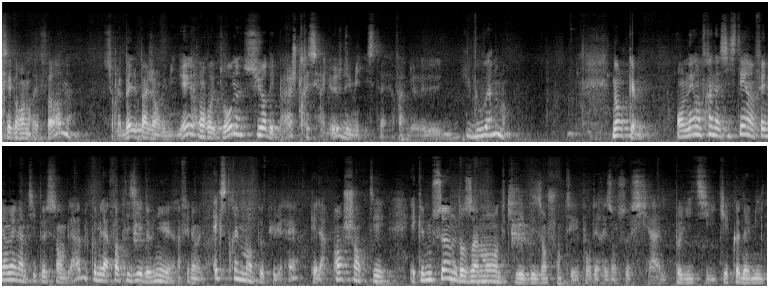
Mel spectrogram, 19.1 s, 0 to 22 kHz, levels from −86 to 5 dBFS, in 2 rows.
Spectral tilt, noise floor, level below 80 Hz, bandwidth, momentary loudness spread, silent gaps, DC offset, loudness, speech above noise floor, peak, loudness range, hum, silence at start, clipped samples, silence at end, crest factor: -5.5 dB/octave; -45 dBFS; -48 dBFS; 15.5 kHz; 13 LU; none; under 0.1%; -20 LUFS; 25 dB; -2 dBFS; 5 LU; none; 0 s; under 0.1%; 0 s; 20 dB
